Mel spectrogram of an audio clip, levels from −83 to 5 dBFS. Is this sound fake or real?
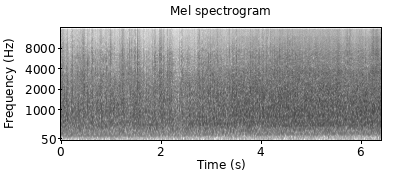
fake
